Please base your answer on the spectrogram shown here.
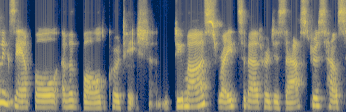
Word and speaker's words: Dumas: Dumas writes about her, I don't know if she says Dumas or Dumas. I bet it's Dumas because it's French. And usually in French, you don't pronounce the S at the end because her husband's French.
